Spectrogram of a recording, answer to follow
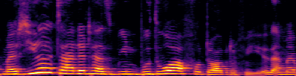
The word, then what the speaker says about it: boudoir: So boudoir is like a Frenchish word.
